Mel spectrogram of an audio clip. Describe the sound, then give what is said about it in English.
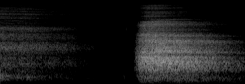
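A deep breath drawn in, a brief silent pause, then a longer, louder breath out, soft and airy with no voice. “So let's just take a deep breath in and out together.”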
